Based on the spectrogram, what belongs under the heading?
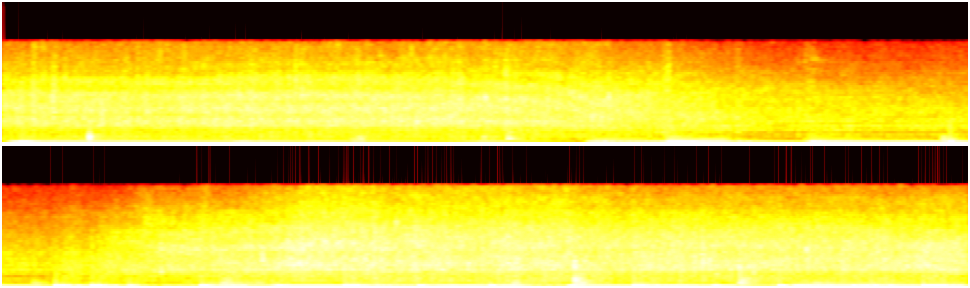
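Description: Frozen mixed vegetables sizzling in hot oil with browned garlic as they are added to the pan and stirred with a wooden spatula; the sizzle grows louder about halfway through.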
